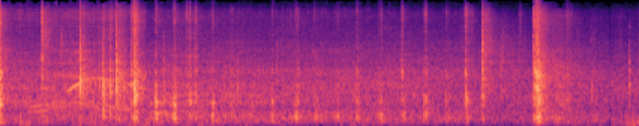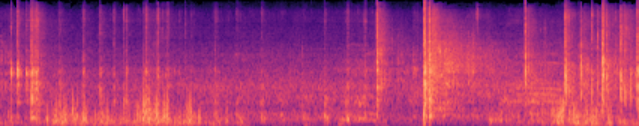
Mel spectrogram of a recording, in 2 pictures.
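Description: Skateboards on stone paving: a dozen or so sharp, irregular clacks of board tails and decks hitting the ground over the rumble of wheels rolling, with voices in between.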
